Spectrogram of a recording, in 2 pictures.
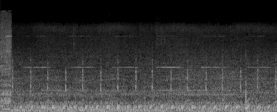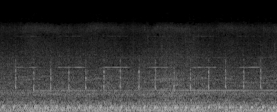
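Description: HGV's diesel engine running low while the lorry reverses, with its reversing beeper sounding a short high beep about every two-thirds of a second and quick ticking between the beeps. From about halfway a steady tone is held for a few seconds.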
